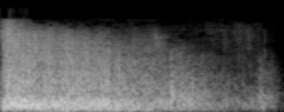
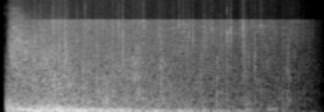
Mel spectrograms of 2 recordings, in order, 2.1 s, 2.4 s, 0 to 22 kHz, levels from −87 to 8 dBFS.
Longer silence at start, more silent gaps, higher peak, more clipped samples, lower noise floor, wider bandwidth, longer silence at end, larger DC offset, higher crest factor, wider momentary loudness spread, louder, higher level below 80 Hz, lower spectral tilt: about the same, 0 s vs 0.05 s; neither; about the same, 0 dBFS vs 0 dBFS; second, under 0.1% vs 0.8%; about the same, -33 dBFS vs -31 dBFS; second, 11.5 kHz vs over 20 kHz; second, 0.1 s vs 0.35 s; neither; about the same, 12 dB vs 10 dB; first, 23 LU vs 16 LU; about the same, -12 LUFS vs -11 LUFS; second, -32 dBFS vs -14 dBFS; about the same, -5 dB/octave vs -4 dB/octave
